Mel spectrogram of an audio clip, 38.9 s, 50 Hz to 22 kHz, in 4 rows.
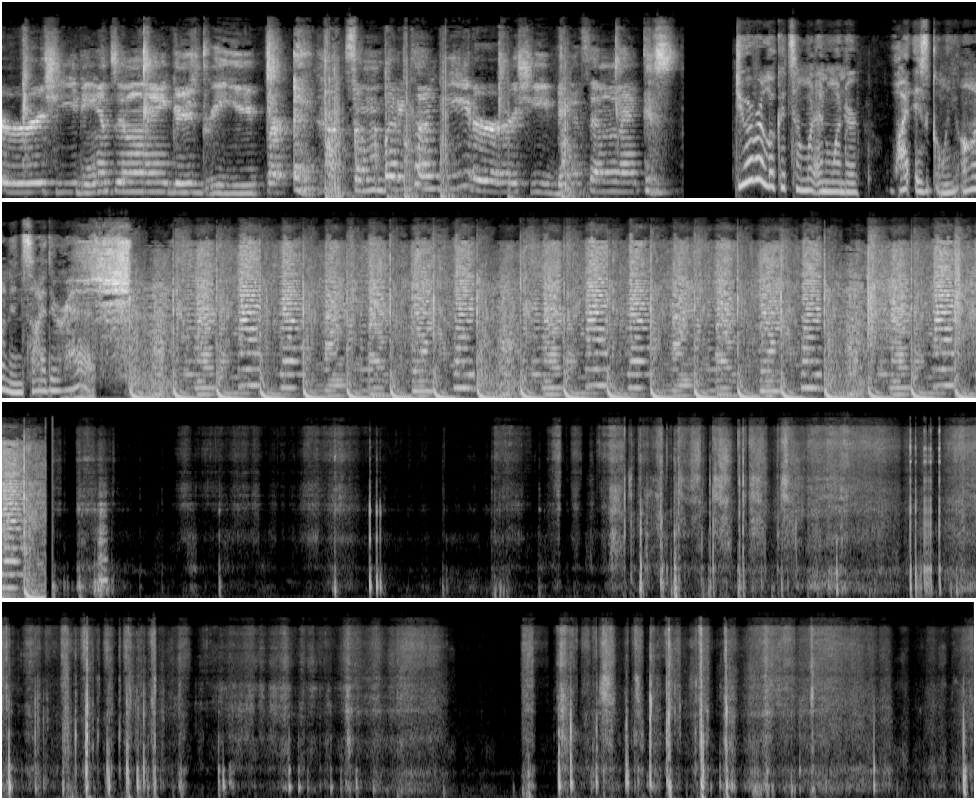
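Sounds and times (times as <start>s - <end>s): knocks and taps: 3.2s - 5.8s.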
